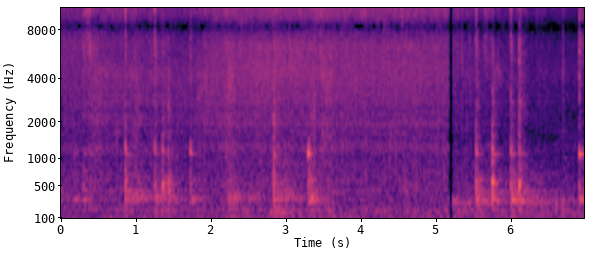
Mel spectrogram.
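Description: Mutton liver frying with fenugreek leaves in a pan, a steady sizzle broken by repeated scraping stirs and spoon clinks, with one sharp knock partway through.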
